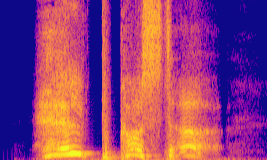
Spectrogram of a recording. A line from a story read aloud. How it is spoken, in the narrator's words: he whispered, wheezing with a sound that was painful just to hear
